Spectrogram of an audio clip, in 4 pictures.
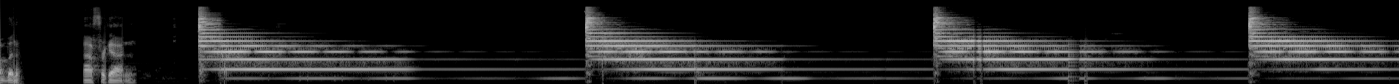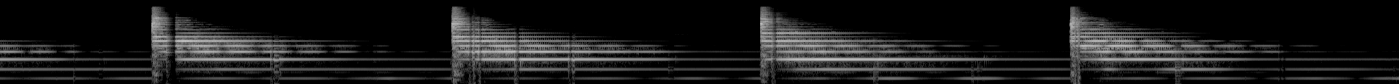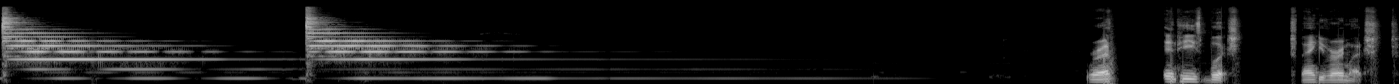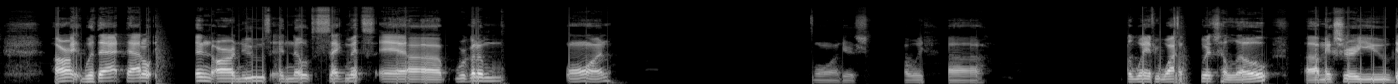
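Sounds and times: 
speech: 0:00.0 - 0:01.4, 0:38.9 - 0:48.2, 0:50.1 - 0:51.9, 0:53.2 - 0:55.9
bell tolling in memory: 0:02.0 - 0:36.6.

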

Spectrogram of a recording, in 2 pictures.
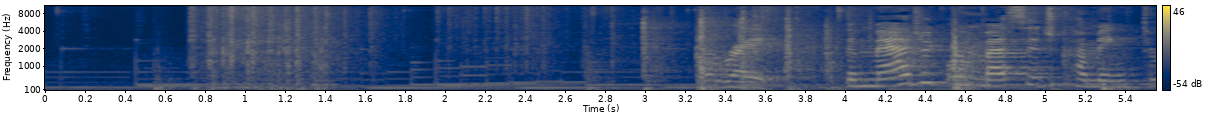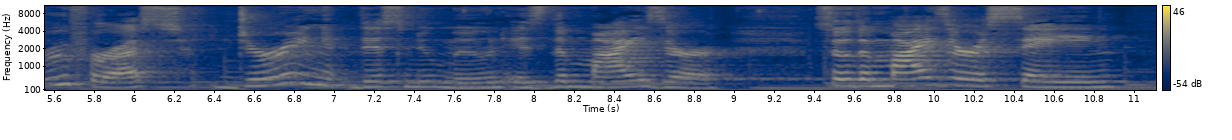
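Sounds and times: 
riffle of cards being shuffled: 0:00.7 - 0:04.2
speech: 0:03.4 - 0:11.0.

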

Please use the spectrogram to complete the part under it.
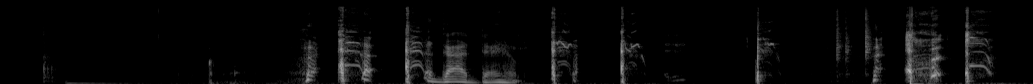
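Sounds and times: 
person coughing: 0:03.0 - 0:04.4, 0:05.5 - 0:06.9, 0:07.6 - 0:07.9, 0:08.7 - 0:10.0
speech: 0:04.3 - 0:05.3.

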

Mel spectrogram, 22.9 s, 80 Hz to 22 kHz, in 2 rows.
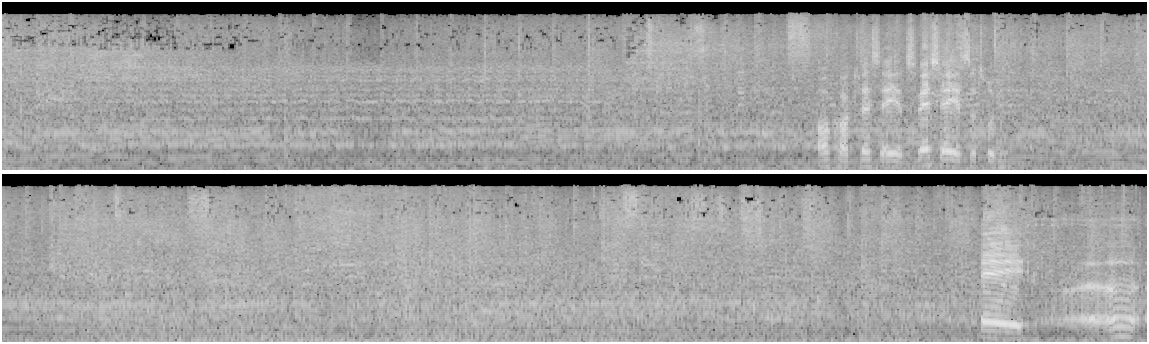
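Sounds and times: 
sports car engine revving in a racing video game: 0:00.0 - 0:22.8
tire squeal in a racing video game: 0:00.0 - 0:22.8
speech: 0:08.2 - 0:10.2, 0:21.2 - 0:21.8.

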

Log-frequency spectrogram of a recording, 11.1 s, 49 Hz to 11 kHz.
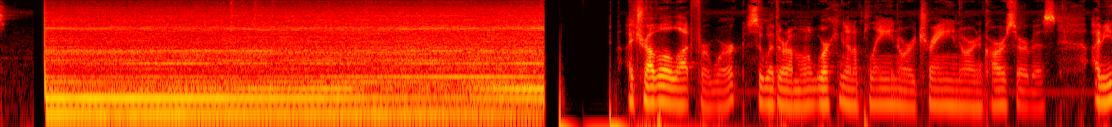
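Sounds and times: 
street-cleaning truck engine drone on a city avenue: 0:00.4 - 0:05.4
street-cleaning truck humming whine: 0:00.4 - 0:06.2
speech: 0:06.3 - 0:11.1.

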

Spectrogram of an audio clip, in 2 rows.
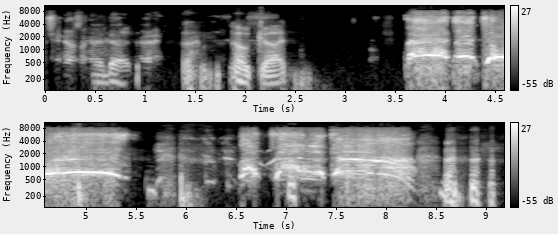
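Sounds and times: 
speech: 0:00.0 - 0:02.7, 0:03.6 - 0:09.1
man screaming: 0:03.6 - 0:05.6, 0:06.4 - 0:08.4
laughter: 0:05.6 - 0:07.2, 0:08.3 - 0:09.1.

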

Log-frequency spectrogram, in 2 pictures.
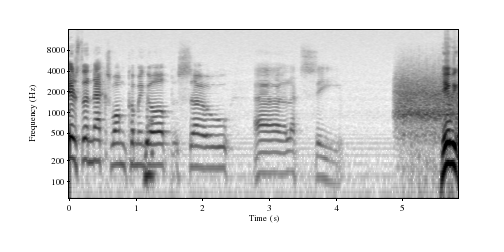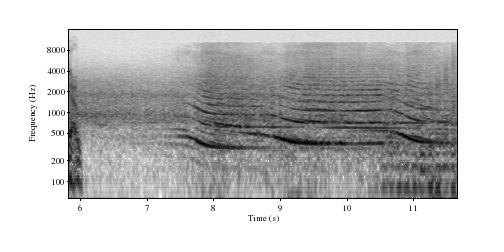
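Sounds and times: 
speech: 0:00.0 - 0:04.1, 0:04.9 - 0:06.2
cars of football referees rushing past toward a new facility: 0:04.9 - 0:11.6.

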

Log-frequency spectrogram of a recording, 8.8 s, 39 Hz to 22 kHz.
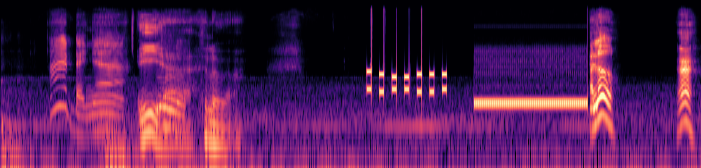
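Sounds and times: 
low hum: 0:00.0 - 0:08.7
speech: 0:00.6 - 0:03.1, 0:04.8 - 0:06.2, 0:07.4 - 0:07.8, 0:08.4 - 0:08.7
telephone keypad beeps dialing a number: 0:04.6 - 0:05.6
loud steady telephone tone: 0:05.0 - 0:07.4.

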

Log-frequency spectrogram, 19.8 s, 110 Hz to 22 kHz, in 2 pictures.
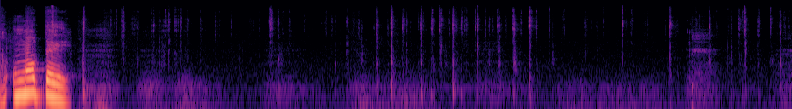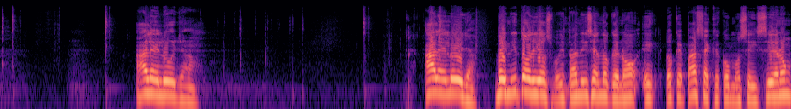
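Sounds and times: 
speech: 0:00.0 - 0:00.9, 0:11.6 - 0:12.4, 0:15.2 - 0:19.7
computer keyboard keys clicking while typing: 0:01.0 - 0:11.5, 0:12.6 - 0:13.8, 0:14.4 - 0:15.5.

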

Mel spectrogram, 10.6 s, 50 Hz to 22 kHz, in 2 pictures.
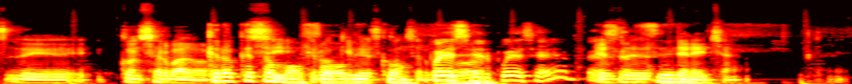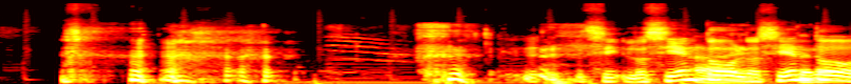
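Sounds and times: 
speech: 0:00.0 - 0:10.6
voices: 0:02.7 - 0:03.2
laughter: 0:05.7 - 0:07.2, 0:07.9 - 0:09.1
kitten meowing insistently: 0:07.4 - 0:07.9.

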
